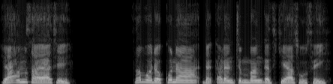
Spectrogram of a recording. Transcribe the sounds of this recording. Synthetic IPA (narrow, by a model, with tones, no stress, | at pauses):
jaː˦ʔa˦msaː˨jaː˦t͡ʃeː˦˨ | sɐ˦boː˨da˨kʷʊ˦naː˨da˨kʼɐ˦ɽɐ˦nt͡ʃɪ˦mbɐ˦ŋɡɐ˨skʲɪ˦jaː˦soː˨sa˦j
